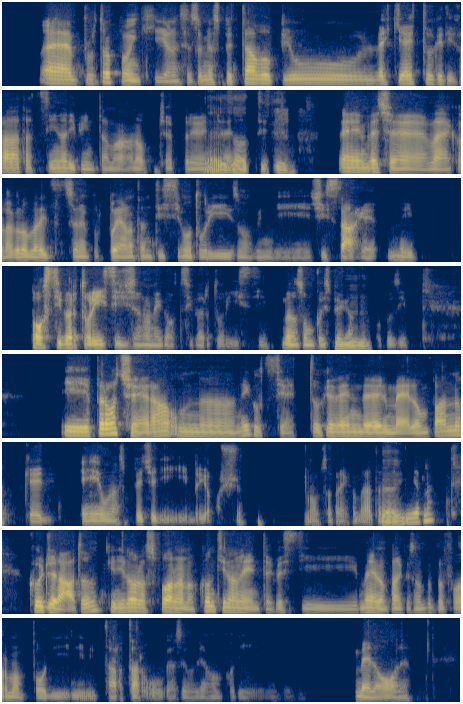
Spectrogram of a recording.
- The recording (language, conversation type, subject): Italian, podcast, Quale città o paese ti ha fatto pensare «tornerò qui» e perché?
- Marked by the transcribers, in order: "cioè" said as "ceh"; tapping; "Okay" said as "kay"; "proprio" said as "popio"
